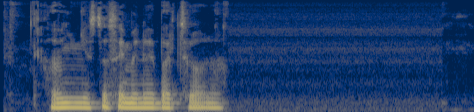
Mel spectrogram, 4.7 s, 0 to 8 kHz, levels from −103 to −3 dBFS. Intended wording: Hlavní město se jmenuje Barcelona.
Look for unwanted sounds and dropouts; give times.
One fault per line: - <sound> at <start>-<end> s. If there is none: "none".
none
